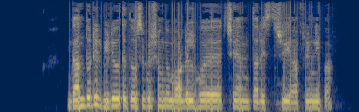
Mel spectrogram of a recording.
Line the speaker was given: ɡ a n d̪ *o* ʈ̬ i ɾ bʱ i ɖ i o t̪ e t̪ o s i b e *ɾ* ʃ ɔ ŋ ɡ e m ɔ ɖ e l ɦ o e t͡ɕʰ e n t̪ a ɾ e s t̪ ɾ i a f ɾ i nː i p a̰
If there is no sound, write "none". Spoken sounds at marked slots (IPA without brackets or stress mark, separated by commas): o, ɾ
